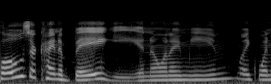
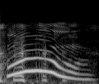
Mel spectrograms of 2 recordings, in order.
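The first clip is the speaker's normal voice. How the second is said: high, loud whoop of delight; excited whoop; 13 semitones higher, 8 dB louder than usual. Real, not acted. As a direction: cheer like a fan. Fangirling over Human Shrek.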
